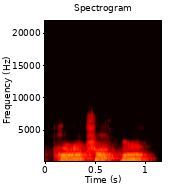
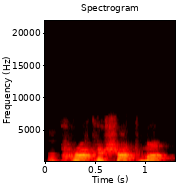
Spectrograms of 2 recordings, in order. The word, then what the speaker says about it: Prakashatma: We're going somewhere in France, and our dearmost Sriman Parikrama Prabhu is going to be speaking on this great, sorry, I'm terrible, aren't I? Prakashatma. See, yeah. Prakashatma.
